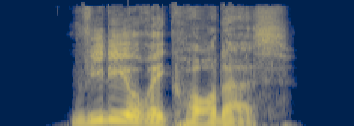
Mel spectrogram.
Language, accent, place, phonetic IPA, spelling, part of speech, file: German, Germany, Berlin, [ˈvideoʁeˌkɔʁdɐs], Videorekorders, noun, De-Videorekorders.ogg
- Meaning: genitive singular of Videorekorder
